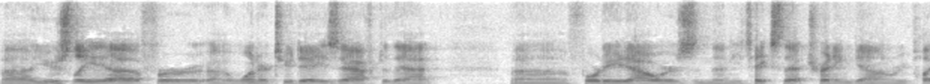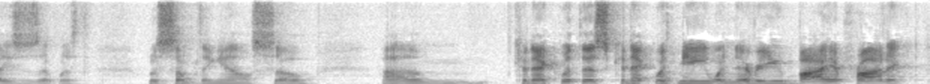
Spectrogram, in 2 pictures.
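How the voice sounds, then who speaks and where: A middle-aged man giving a motivational training talk to beginners, encouraging and full of fillers and restarts, his voice going hoarse. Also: medium pitch, steady tone, normal speed. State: losing his voice. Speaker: online marketing trainer.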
